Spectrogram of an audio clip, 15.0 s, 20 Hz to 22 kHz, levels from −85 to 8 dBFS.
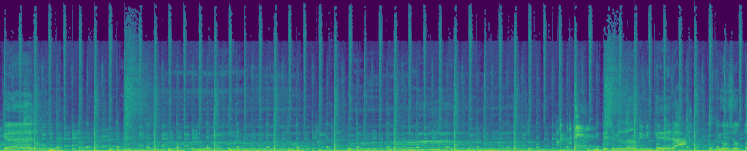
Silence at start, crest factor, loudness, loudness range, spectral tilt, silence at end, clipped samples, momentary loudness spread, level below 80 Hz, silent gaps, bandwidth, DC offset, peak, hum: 0 s; 12 dB; -13 LUFS; 2 LU; -6 dB/octave; 0 s; under 0.1%; 4 LU; -16 dBFS; none; over 20 kHz; under 0.1%; 0 dBFS; none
